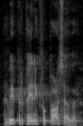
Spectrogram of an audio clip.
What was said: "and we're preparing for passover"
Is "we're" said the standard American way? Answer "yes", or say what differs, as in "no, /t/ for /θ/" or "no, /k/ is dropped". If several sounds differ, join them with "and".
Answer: yes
